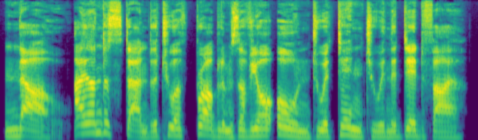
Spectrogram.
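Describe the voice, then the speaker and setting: A woman's voice: low voice, lively intonation, moderate pace, fairly bright tone, no echo, studio quality. A woman playing a proud, stern godlike warrior in a video game, speaking formally and bluntly with haughty disdain. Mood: cool, measured. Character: proud, stern godlike female warrior serving her republic. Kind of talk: scripted video game character dialogue.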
